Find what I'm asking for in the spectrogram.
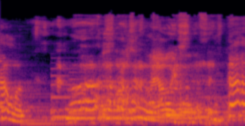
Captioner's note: laughs; people oohing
